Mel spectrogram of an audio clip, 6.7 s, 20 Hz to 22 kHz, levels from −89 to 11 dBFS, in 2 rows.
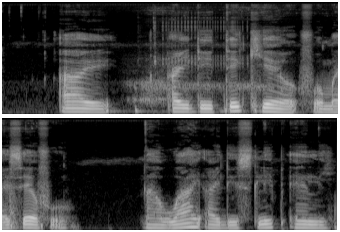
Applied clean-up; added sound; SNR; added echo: none; Breathing; 17 dB; none.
